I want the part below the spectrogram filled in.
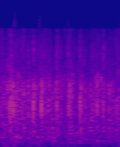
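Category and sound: human body sound, hand claps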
